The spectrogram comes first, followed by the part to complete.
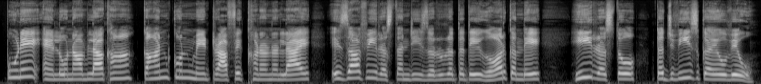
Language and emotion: Sindhi, neutral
